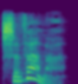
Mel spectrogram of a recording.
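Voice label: "savannah", English, British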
